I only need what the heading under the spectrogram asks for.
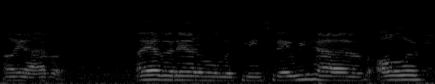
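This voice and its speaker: A woman sits a little far from the mic with a fan clearly running in the background. She streams a game with casual, chatty live commentary in a mid-to-low voice. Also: steady tone, fairly quick. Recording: noisy fan, distant mic. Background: fan noise.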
